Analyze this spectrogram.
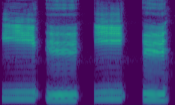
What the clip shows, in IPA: i y i y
